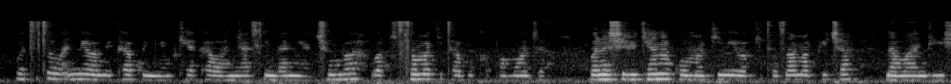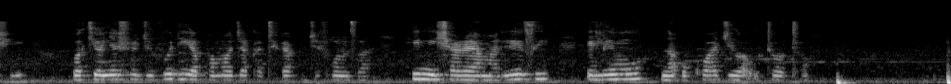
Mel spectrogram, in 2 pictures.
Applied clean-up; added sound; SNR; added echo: none; none; none; none.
